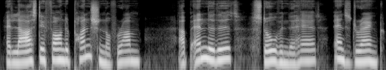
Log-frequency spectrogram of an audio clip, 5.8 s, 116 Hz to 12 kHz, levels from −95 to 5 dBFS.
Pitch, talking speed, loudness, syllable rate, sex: 210 Hz, 165 wpm, -16 LUFS, 4.2 syllables/s, female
